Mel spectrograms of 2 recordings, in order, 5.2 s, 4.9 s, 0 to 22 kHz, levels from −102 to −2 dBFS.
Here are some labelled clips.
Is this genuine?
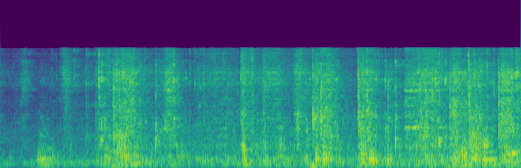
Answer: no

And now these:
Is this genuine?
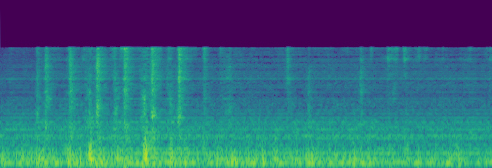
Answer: no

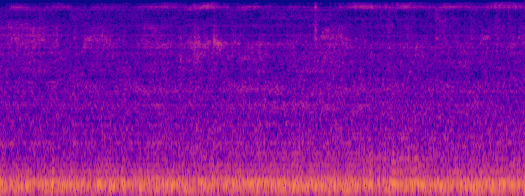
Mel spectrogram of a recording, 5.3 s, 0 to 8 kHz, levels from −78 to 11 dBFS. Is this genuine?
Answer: no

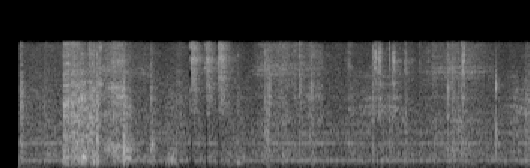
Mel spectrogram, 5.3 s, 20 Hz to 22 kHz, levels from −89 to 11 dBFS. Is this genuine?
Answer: yes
